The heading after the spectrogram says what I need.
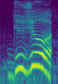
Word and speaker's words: du jour: How do you pronounce it Yeah. properly, Alex? For the record, because none of us know. Du jour.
